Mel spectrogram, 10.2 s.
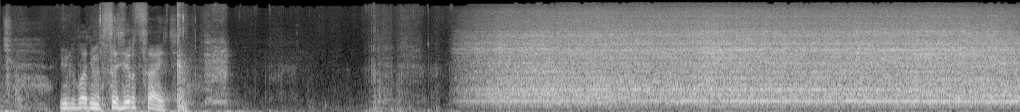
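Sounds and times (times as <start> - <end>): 
speech: 0.6 - 2.3
electric meat grinder mincing meat: 4.5 - 10.2.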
